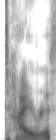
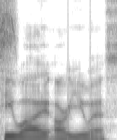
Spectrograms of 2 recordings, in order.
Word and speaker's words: Tyrus: fifteen top build you say his name is tyrus t y r u s tyrus kane kane hotter was a bartender in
